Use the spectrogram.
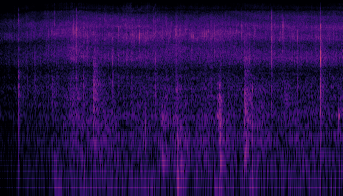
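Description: Sea scallops fry in a hot pan with a steady bright sizzle, dotted with frequent small pops and crackles throughout, close and loud with no talking.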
